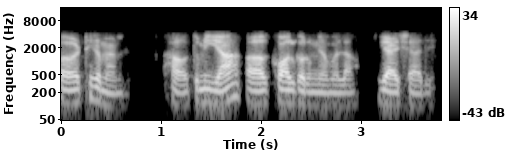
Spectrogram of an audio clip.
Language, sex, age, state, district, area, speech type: Marathi, male, 30-45, Maharashtra, Yavatmal, urban, conversation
